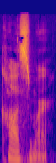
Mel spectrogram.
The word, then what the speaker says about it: customer: right this is musong do schwa really relax and say uh customer customer customer okay you're almost saying customer you're a little too open customer just try to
